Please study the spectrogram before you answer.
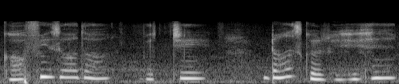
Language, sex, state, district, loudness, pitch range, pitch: Hindi, female, Himachal Pradesh, Shimla, -15 LUFS, 240-315 Hz, 285 Hz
